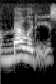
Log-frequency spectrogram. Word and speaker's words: melodies: do so herd Melodies so Melodies is definitely stressed on the first syllable and the the secondary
